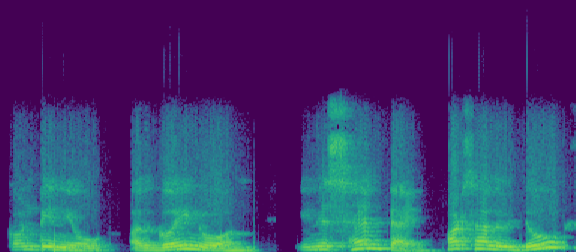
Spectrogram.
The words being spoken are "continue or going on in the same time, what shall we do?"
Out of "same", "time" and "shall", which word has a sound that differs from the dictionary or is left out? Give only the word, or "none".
shall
